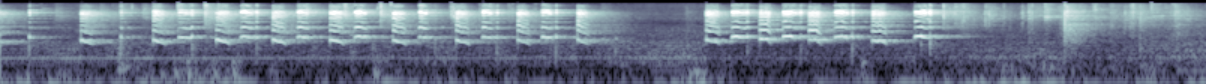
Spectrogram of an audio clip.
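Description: Squeaker inside a plush dog toy squeezed over and over: a quick run of short falling-pitch squeaks, about three a second, then a brief pause and a few more.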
